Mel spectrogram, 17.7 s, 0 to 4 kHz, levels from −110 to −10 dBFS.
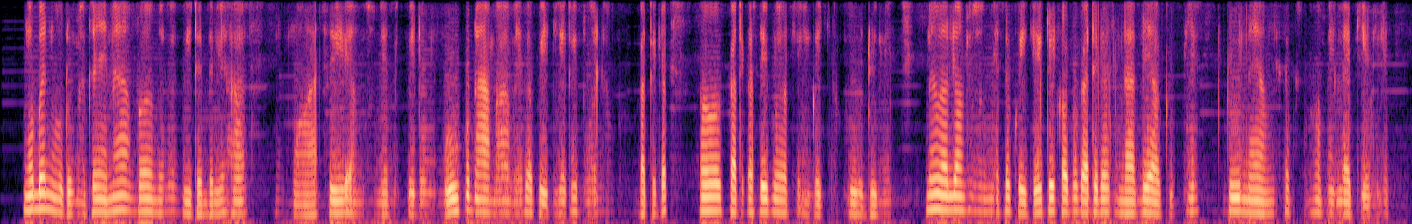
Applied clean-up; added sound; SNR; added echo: neural separator model SepFormer WHAMR!.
